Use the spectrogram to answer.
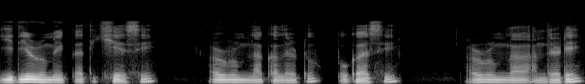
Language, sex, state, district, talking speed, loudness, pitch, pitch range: Nagamese, male, Nagaland, Kohima, 175 wpm, -19 LUFS, 105 Hz, 100-115 Hz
